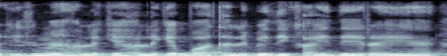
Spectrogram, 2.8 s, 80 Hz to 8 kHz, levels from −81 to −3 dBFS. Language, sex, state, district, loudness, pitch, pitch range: Hindi, male, Uttar Pradesh, Shamli, -13 LUFS, 125 Hz, 120-130 Hz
